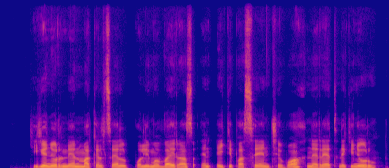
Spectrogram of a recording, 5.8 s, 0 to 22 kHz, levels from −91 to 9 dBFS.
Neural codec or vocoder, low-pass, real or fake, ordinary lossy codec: none; none; real; none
